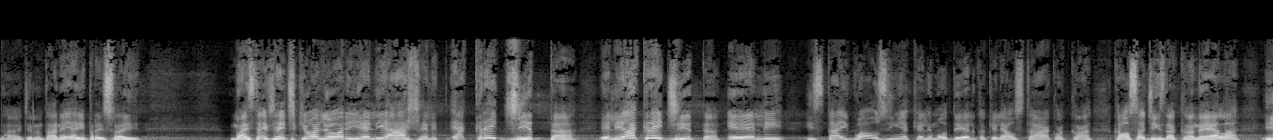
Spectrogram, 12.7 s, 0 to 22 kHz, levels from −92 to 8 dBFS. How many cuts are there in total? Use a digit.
1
